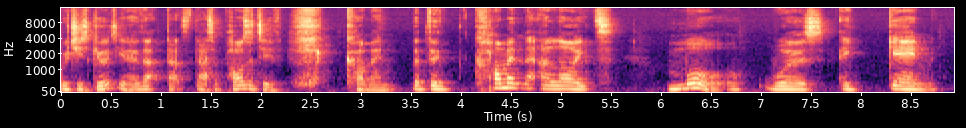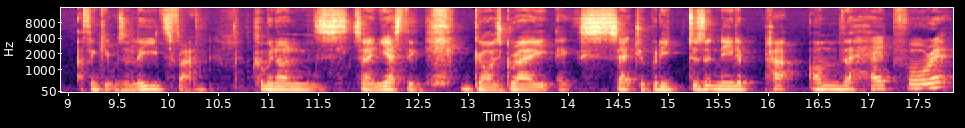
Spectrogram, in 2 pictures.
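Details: Adult man who stammers, mentioning blocking; stuttering (stammering)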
